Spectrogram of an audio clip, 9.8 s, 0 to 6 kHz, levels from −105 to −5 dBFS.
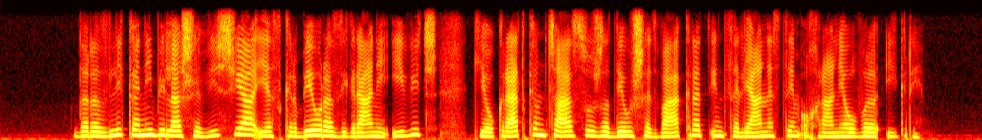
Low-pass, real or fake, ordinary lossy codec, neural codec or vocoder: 5.4 kHz; real; none; none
